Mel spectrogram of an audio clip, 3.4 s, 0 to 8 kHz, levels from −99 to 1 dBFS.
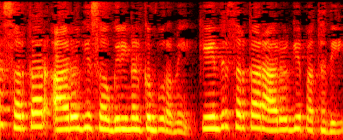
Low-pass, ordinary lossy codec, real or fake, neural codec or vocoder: none; none; real; none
